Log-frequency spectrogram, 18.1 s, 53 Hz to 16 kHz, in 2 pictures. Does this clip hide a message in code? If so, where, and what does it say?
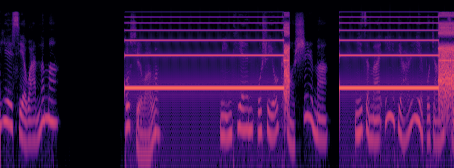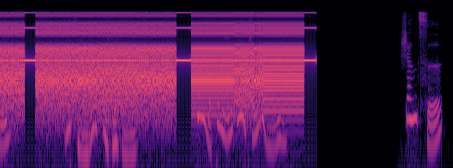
Yes: ZX Spectrum tape loading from 2.5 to 15.4 s, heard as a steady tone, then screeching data.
